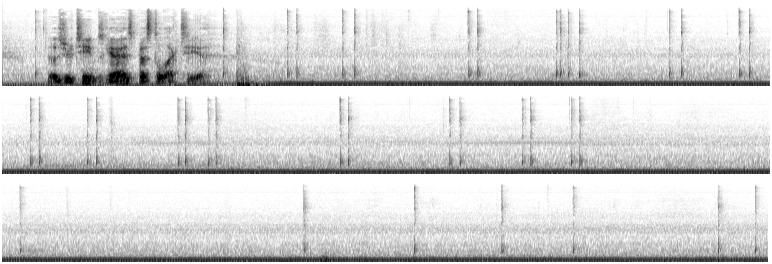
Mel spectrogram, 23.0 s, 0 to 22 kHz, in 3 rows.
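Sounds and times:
low electrical hum: 0.0s - 23.0s
keyboard and mouse clicks: 2.2s - 3.6s, 4.6s - 4.9s, 5.5s - 5.9s, 6.6s - 8.8s, 9.4s - 9.9s, 11.0s - 11.2s, 12.1s - 13.6s.

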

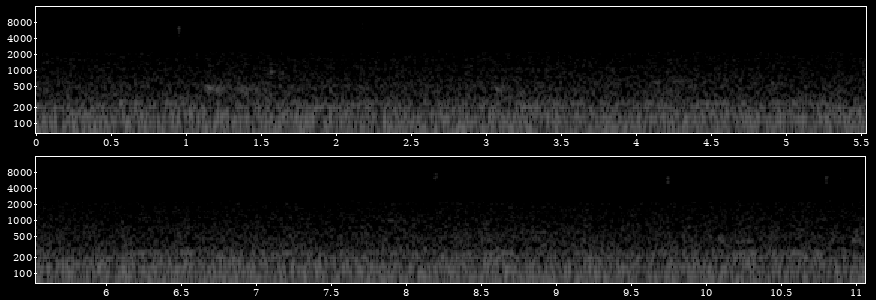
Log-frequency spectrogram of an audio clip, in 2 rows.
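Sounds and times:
low room hum: 0.0s - 11.0s
computer mouse clicks: 10.8s - 11.0s.

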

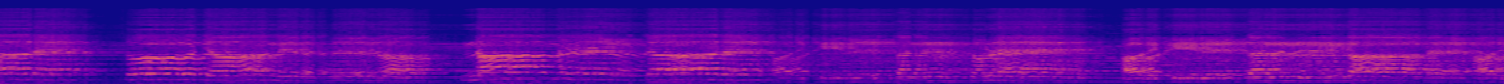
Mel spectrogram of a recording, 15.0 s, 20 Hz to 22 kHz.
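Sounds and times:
harmonium: 0.0s - 15.0s
man singing a hymn: 0.0s - 15.0s
tabla: 0.0s - 15.0s.

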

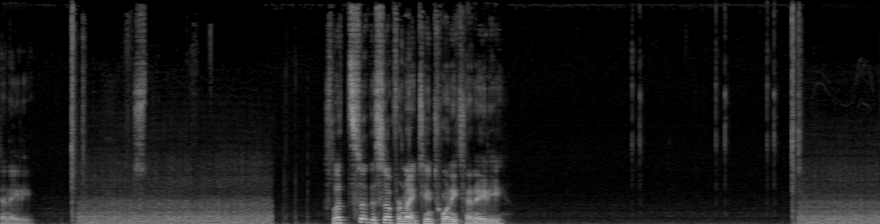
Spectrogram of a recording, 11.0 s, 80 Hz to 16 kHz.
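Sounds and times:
noisy rumble with low hum: 0.7s - 4.0s, 9.9s - 11.0s.

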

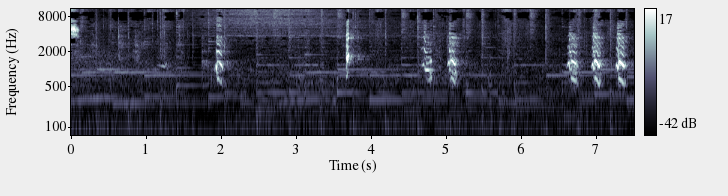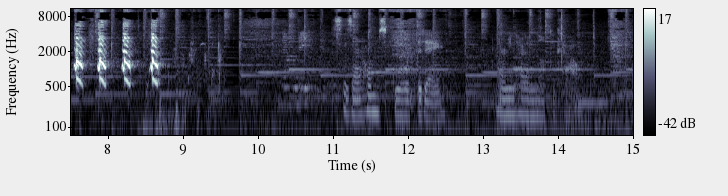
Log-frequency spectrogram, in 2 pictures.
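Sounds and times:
turkey calling: 1.8s - 2.2s, 4.6s - 5.4s, 6.6s - 9.6s.

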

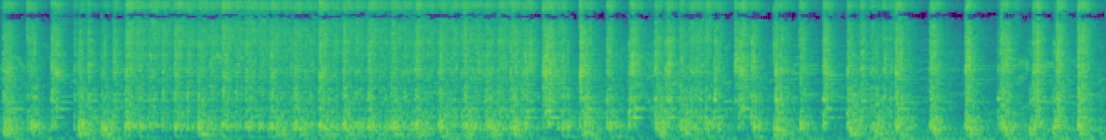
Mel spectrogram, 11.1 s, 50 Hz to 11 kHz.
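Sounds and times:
marching drum line playing: 0.0s - 11.0s.

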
